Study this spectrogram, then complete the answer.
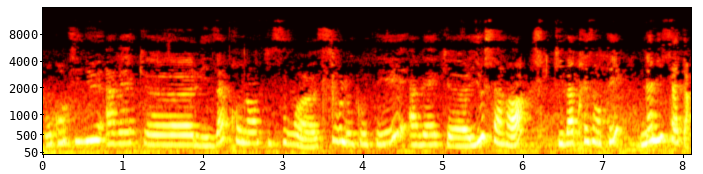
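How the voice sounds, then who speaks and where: A woman with a high pitch speaks at a very slow pace with lively intonation. Noticeable background noise is present. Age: 40s. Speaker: trainer in Montessori Arabic teaching. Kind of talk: in-person training session. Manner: hesitant, many fillers.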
